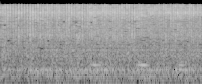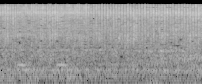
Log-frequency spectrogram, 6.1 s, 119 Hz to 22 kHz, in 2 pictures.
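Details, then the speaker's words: Mitsubishi L300 diesel after engine rebuild, 14B rotor head fitted and leaking exhaust repaired: low, even idle with light regular clatter, no misses or knocks, smooth like new with solid compression; normal diesel idle. "Oke sudah selesai jalur suaranya Udah halus kayak mobil baru karena kita pakai dan kompresi pacar"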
